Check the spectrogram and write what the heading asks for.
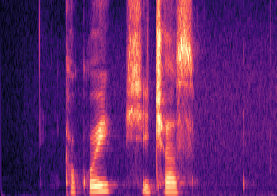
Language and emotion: Russian, neutral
